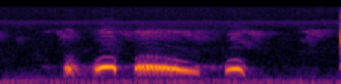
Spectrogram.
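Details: A trapping decoy dove gives its cooing phrase of a brief note, a clear hoot, one long falling coo and a closing short hoot. Faint low hum underneath, with a sharp click at the end.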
